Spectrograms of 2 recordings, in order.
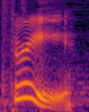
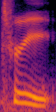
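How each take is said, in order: First: The word begins with a soft TH sound. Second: The word begins with a hard T sound. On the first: The speaker calls it right. "instead of three" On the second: The speaker calls it wrong. "Another one is saying tree instead of three"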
